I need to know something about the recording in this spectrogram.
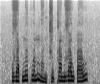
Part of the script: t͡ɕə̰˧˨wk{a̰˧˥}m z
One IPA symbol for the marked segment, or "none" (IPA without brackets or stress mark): a˧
